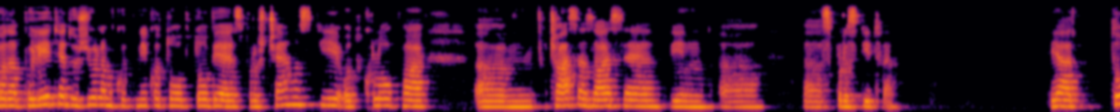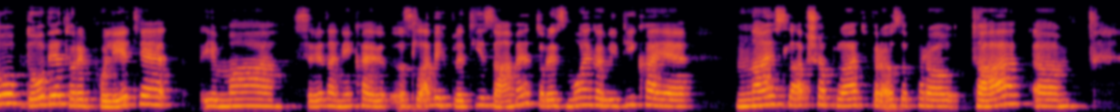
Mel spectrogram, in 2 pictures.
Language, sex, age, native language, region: Slovenian, female, 30-49, Slovenian, Central Slovenia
